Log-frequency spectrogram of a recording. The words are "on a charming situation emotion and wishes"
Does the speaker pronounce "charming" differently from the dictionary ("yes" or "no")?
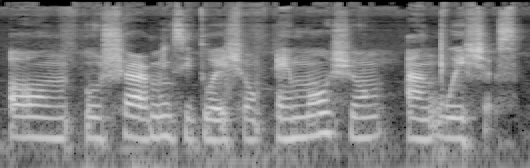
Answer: yes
